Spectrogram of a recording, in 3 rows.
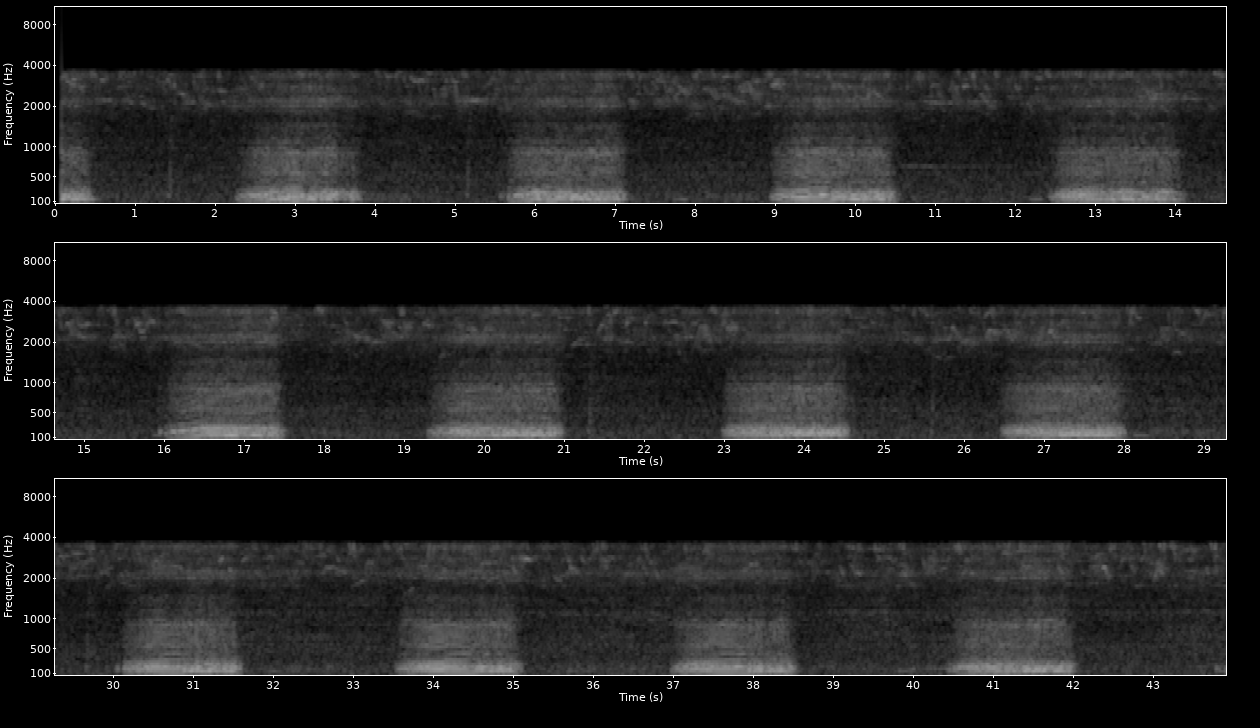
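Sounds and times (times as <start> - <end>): person snoring: 5.7 - 7.2, 30.1 - 31.6, 40.5 - 42.0.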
